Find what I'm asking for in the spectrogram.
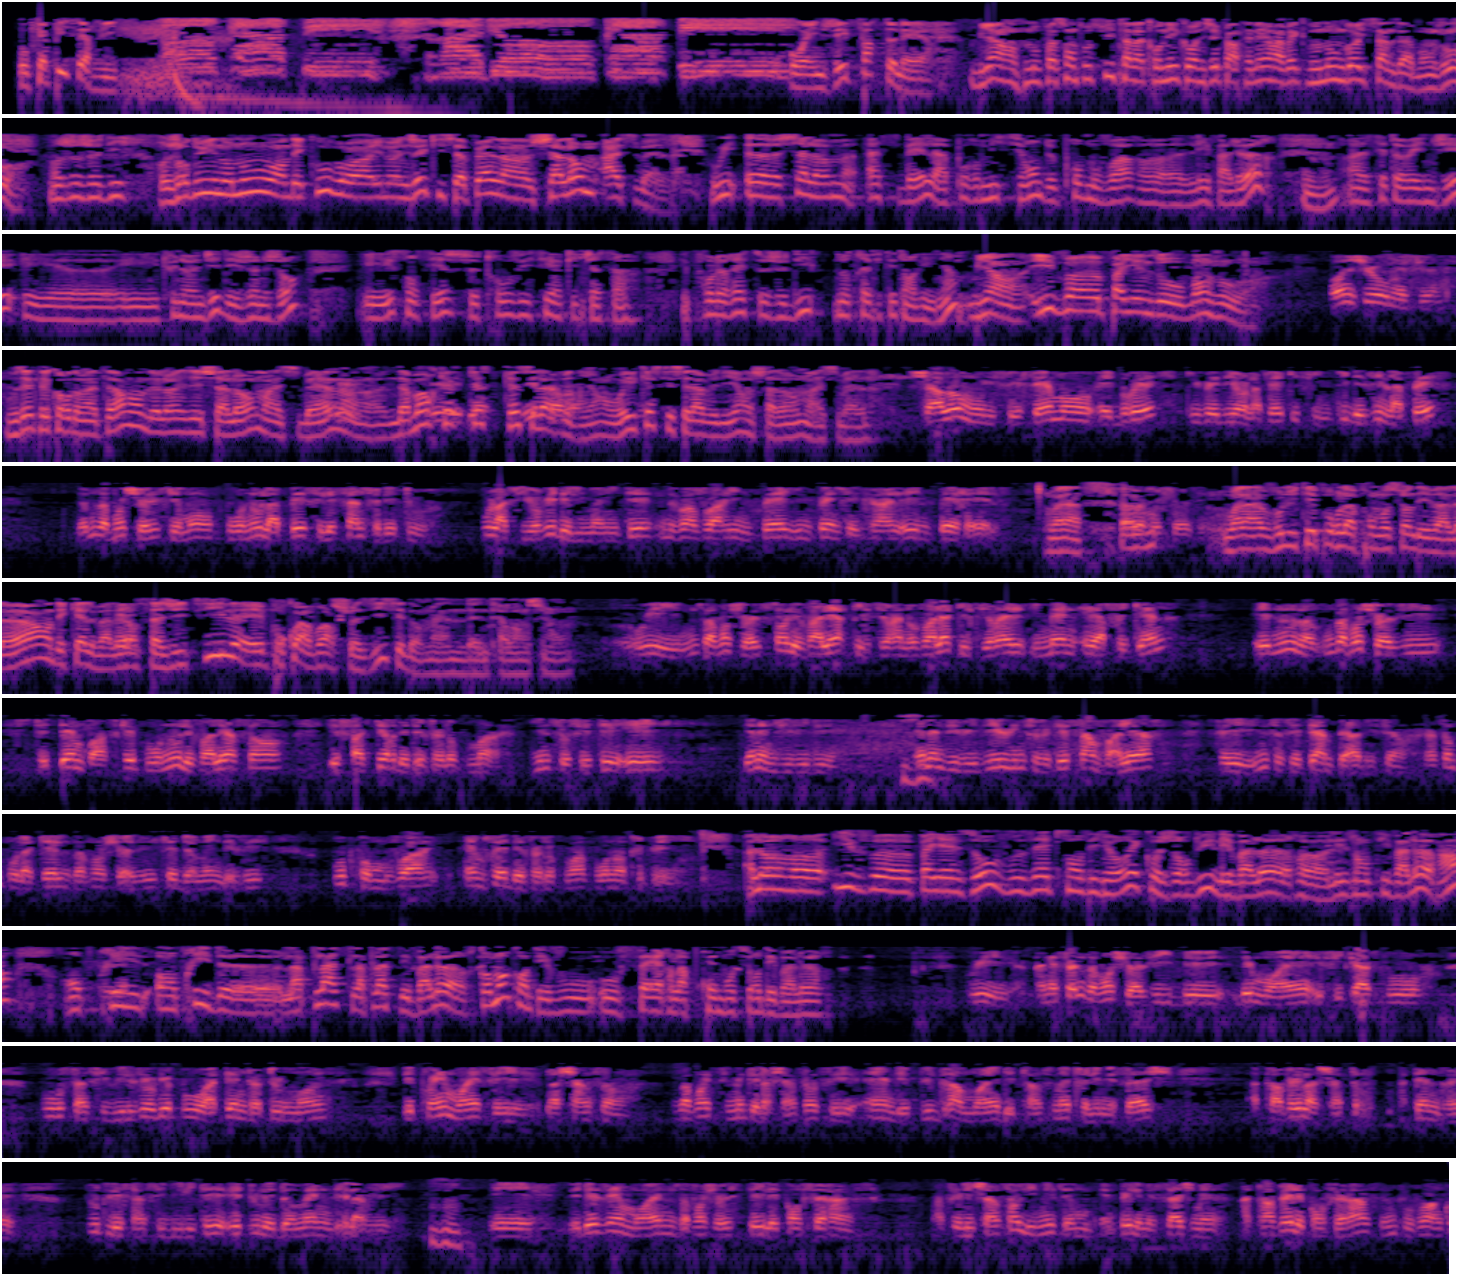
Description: Il présente son organisation dans cet entretien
